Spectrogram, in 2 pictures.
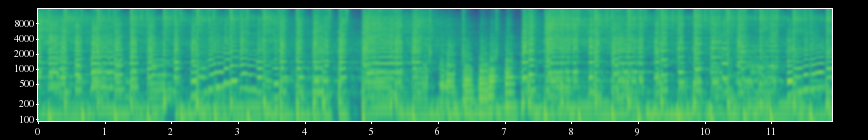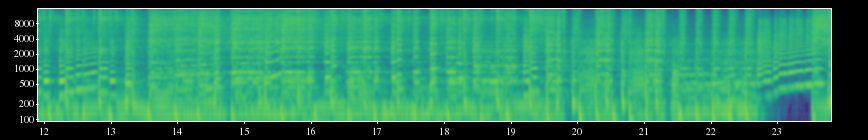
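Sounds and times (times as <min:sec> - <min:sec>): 
electro swing pop with brass: 0:00.0 - 0:23.7.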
